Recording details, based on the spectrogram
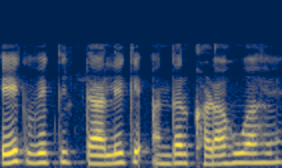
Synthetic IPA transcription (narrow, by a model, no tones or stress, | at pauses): eːkʋjək̚t̪iɖaːlekeə̰̃nd̪əɾkʰɐɽaɦuaɦɛː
